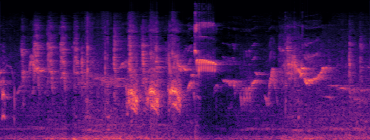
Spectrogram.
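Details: White-rumped shama song used to train other shamas: dense, harsh, scratchy chattering with rapid squawks and chirps, a few clear whistled notes mixed in, delivered in busy overlapping bursts against a steady low hum.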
